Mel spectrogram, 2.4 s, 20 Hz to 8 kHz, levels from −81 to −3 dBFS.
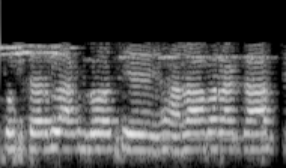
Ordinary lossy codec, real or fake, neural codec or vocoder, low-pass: AAC, 16 kbps; real; none; 7.2 kHz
